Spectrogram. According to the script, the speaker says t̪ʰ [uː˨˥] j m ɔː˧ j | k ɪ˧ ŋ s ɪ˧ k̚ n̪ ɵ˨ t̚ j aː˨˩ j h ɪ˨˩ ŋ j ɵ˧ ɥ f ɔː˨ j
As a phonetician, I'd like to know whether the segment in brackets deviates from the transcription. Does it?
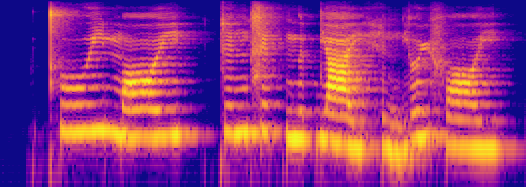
yes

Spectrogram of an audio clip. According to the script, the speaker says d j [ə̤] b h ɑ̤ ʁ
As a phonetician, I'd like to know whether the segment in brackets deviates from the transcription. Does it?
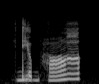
yes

